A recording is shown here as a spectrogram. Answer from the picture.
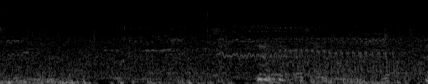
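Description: Capybara call that sounds like an electronic ray gun, a pitched, wavering call loudest from about two and a half seconds in.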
